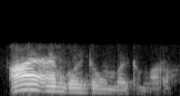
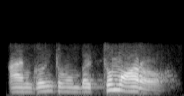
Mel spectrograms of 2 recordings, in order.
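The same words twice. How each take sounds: First: The stress falls on the word I. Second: The stress falls on the word tomorrow. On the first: The speaker personally goes, not someone else. "it is only I who is going to go and not somebody on behalf of me" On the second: The trip is on this day, not another day. "and by no chance day after tomorrow or some other day"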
